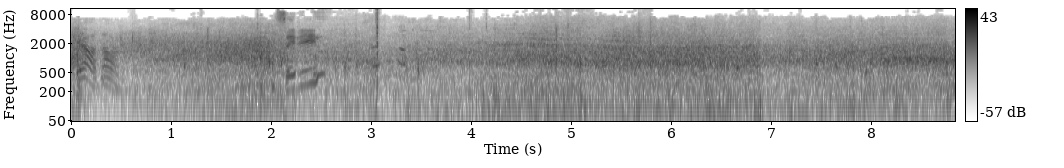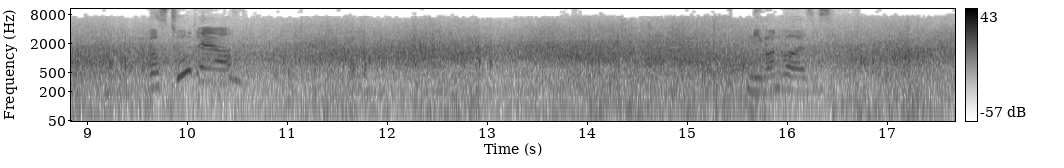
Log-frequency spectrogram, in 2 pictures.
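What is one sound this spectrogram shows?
Traffic roars past steadily on a busy road.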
